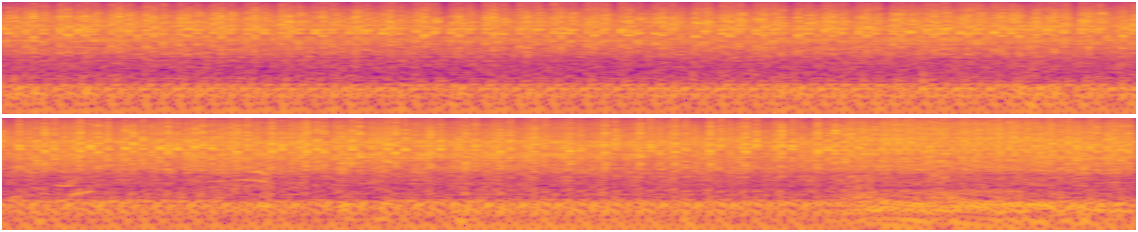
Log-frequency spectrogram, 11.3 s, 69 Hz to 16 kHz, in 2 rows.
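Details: V-twin "little 81" at idle after a clean-up and tune-up, slow, loping, a touch lazy but even, no ticking or rattle; owner says smooth and quiet, idle set low: normal idle.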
